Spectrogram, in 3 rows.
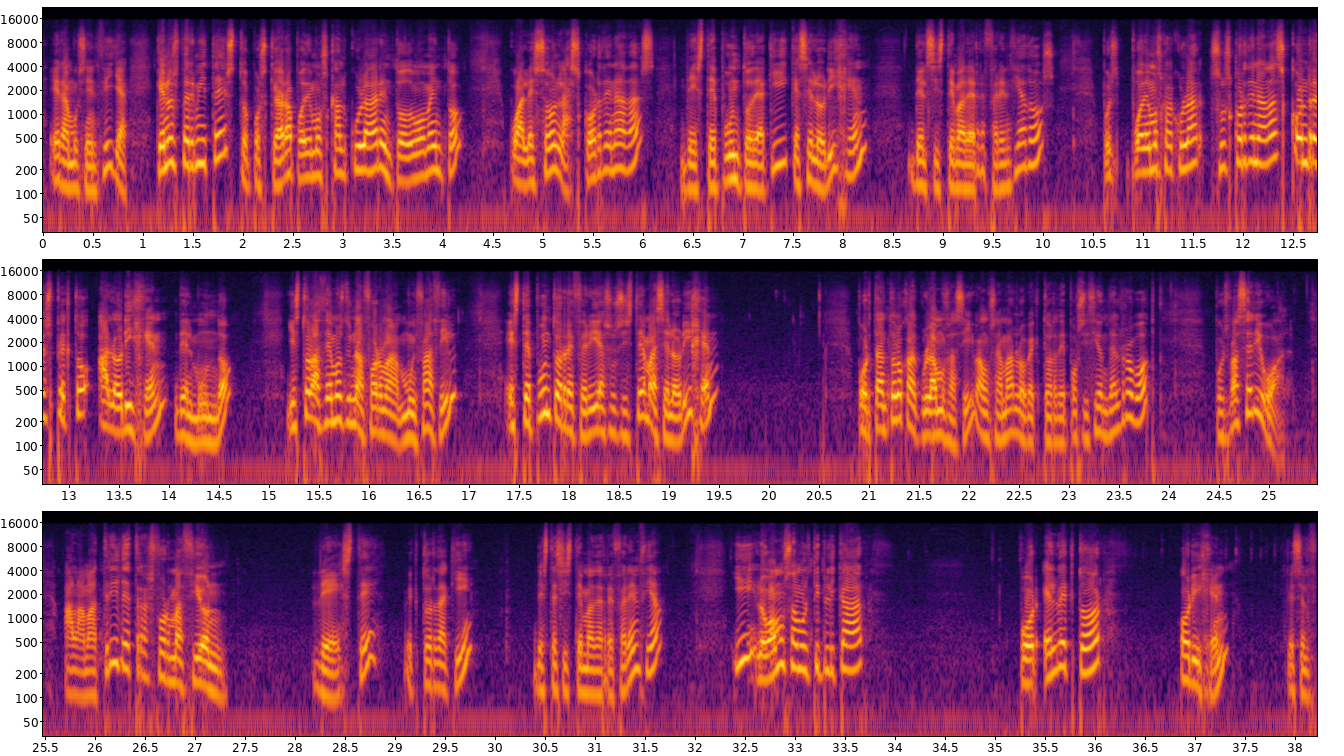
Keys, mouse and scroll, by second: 1.5 scroll down 2, 2.1 scroll down 2, 2.9 click, 3.7 Return, 15.7 click, 20.2 click, 21.4-22.7 typing, 24.0-25.7 typing, 26.9 space, 30.8 Left, 32.1-38.2 typing.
